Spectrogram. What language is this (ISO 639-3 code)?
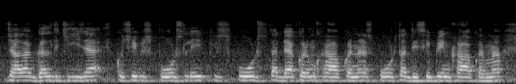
doi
